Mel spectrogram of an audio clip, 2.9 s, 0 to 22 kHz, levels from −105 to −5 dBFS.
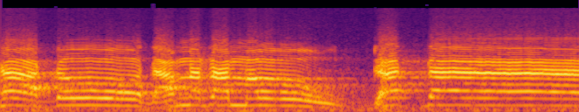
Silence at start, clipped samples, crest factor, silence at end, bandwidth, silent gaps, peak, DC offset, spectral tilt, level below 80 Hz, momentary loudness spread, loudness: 0 s; under 0.1%; 10 dB; 0 s; 16 kHz; none; -4 dBFS; under 0.1%; -4 dB/octave; -44 dBFS; 8 LU; -14 LUFS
